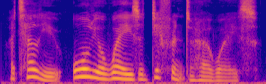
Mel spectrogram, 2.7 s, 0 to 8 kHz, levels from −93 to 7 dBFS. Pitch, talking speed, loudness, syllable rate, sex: 185 Hz, 245 wpm, -18 LUFS, 6.0 syllables/s, female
